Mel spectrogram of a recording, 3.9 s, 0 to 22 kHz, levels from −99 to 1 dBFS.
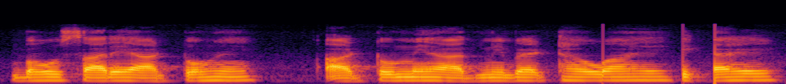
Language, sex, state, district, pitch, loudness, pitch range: Hindi, male, Uttar Pradesh, Lalitpur, 120 Hz, -17 LUFS, 115-125 Hz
